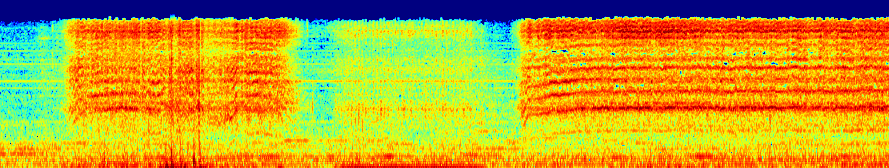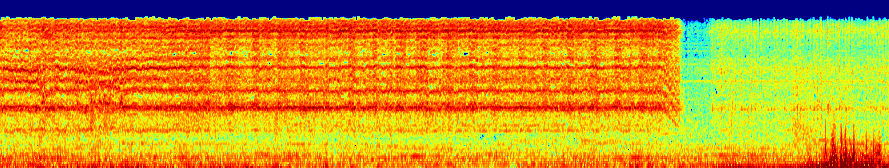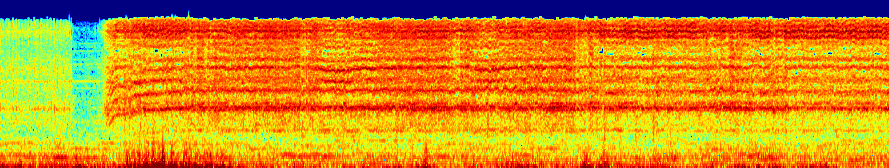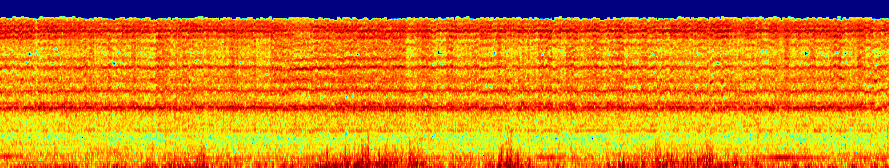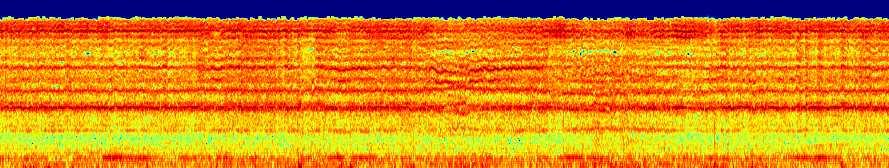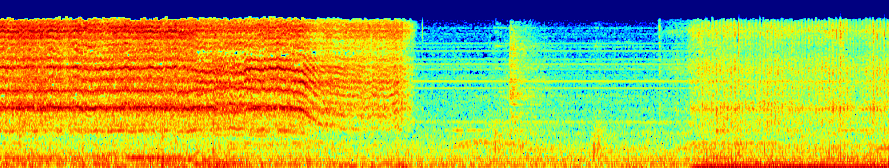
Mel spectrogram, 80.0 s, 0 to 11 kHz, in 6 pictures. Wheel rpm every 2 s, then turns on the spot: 50, 130, 40, 30, 150, 160, 160, 160, 160, 160, 160, 120, 30, 30, 110, 160, 160, 160, 160, 160, 160, 160, 160, 160, 160, 160, 160, 160, 160, 160, 160, 160, 160, 160, 160, 150, 40, 0, 10, 30.
4-6 24-28 76-80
